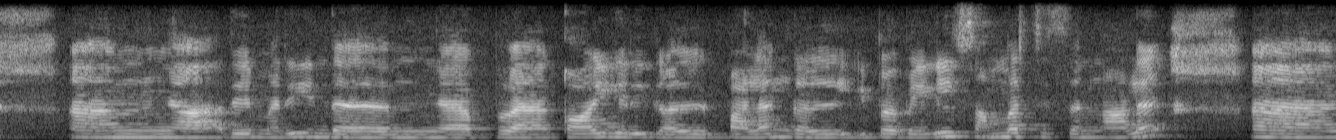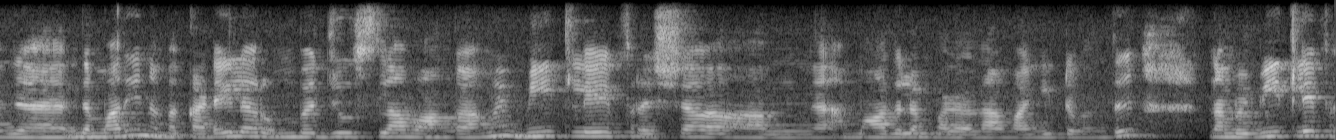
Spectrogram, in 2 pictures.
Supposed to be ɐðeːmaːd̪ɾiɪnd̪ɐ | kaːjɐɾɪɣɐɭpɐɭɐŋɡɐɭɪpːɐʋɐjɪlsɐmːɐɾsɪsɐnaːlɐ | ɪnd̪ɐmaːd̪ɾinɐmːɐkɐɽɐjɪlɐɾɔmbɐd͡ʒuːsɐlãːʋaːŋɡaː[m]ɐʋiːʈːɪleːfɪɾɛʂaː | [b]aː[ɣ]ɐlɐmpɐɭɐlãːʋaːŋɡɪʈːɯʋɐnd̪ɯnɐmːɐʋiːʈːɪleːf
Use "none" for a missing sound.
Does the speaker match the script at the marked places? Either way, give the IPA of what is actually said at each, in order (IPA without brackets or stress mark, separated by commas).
m, m, ð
